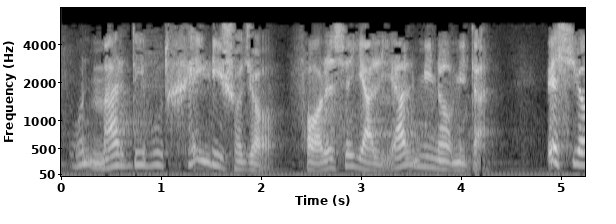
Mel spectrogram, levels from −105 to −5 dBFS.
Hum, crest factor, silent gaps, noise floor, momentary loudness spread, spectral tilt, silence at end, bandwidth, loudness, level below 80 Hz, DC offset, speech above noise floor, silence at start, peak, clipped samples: none; 20 dB; none; -56 dBFS; 10 LU; -1.5 dB/octave; 0 s; 6.2 kHz; -25 LUFS; -60 dBFS; under 0.1%; 30 dB; 0 s; -8 dBFS; under 0.1%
